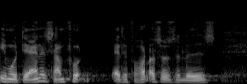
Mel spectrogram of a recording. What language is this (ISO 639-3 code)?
dan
